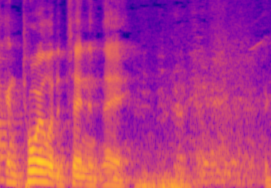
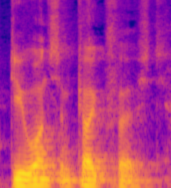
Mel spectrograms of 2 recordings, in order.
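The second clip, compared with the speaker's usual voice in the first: other man; 8 semitones lower, 3 dB louder than usual. Retold or imitated. Other man's voice, lower.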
